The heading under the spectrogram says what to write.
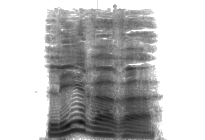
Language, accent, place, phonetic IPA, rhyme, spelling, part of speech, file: German, Germany, Berlin, [ˈleːʁəʁə], -eːʁəʁə, leerere, adjective, De-leerere.ogg
- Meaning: inflection of leer: 1. strong/mixed nominative/accusative feminine singular comparative degree 2. strong nominative/accusative plural comparative degree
